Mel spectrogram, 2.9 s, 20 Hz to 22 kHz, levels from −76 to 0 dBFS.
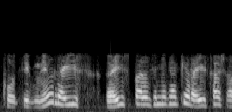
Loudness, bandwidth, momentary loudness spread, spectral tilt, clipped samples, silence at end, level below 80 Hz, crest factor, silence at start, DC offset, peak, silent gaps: -20 LUFS; 3.8 kHz; 6 LU; -8.5 dB/octave; under 0.1%; 0 s; -64 dBFS; 16 dB; 0.05 s; under 0.1%; -4 dBFS; none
